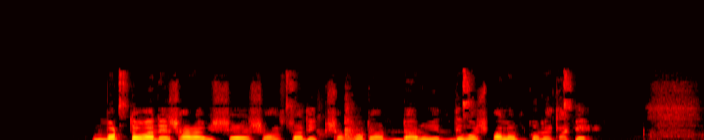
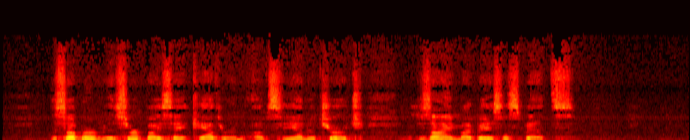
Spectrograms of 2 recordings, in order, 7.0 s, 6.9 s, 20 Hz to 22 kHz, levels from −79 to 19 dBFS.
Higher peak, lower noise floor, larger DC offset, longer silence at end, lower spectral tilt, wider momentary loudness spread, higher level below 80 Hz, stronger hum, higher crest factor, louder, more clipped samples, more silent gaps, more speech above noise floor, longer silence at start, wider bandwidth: about the same, -4 dBFS vs -4 dBFS; first, -81 dBFS vs -55 dBFS; neither; second, 0.25 s vs 1.1 s; first, -5.5 dB/octave vs -2.5 dB/octave; about the same, 14 LU vs 14 LU; second, -78 dBFS vs -58 dBFS; neither; about the same, 20 dB vs 20 dB; about the same, -23 LUFS vs -23 LUFS; neither; neither; first, 58 dB vs 33 dB; first, 0.95 s vs 0.25 s; second, 11.5 kHz vs 16.5 kHz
